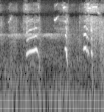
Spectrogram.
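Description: A dog whines in three short, rising high-pitched whimpers, close and fairly quiet, with brief gaps between them against a low background hum.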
